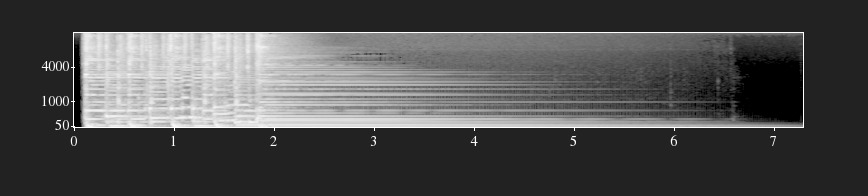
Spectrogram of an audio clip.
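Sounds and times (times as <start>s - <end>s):
banjo jingle: 0.1s - 5.2s.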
